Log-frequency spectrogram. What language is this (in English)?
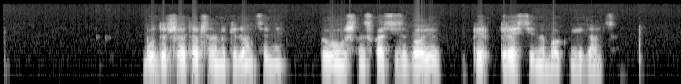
Belarusian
